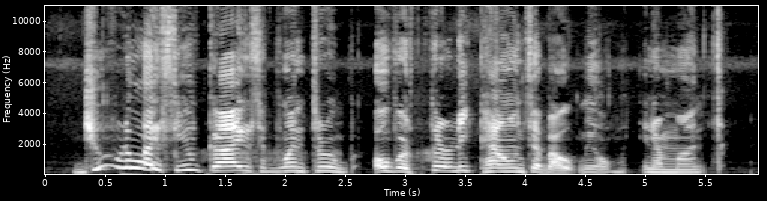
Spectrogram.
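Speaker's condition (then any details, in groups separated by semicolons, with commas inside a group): Cerebral palsy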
